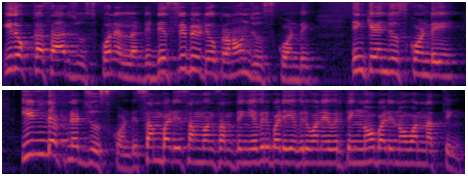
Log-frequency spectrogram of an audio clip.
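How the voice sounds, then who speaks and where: In an exam-prep grammar lecture, a man with a high, brisk voice teaches English grammar to prospective teachers. He drills key terms by repeating them emphatically.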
